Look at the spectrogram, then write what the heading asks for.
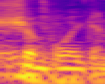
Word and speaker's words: Sheboygan: drive back to I don't know how to pronounce that. Sheboygan. Sheboygan.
